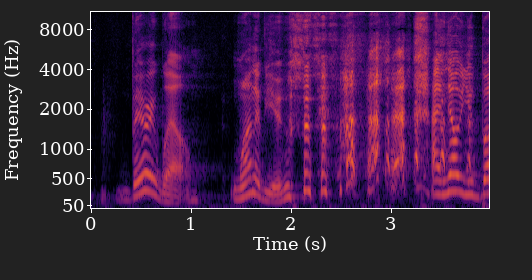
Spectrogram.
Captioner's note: laughing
